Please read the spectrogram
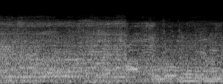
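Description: Pratt & Whitney Canada PT6A turboprop engines of a formation of Pilatus PC-9 trainers running, a steady engine drone, with speech over it.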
